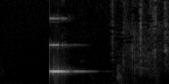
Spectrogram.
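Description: A single electronic ding from an electronic poll book tablet as it scans the barcode on a ballot stub, just over half a second in, ringing out and fading within about a second. The scan is of the wrong ballot, and the tablet flags a ballot-style mismatch.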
